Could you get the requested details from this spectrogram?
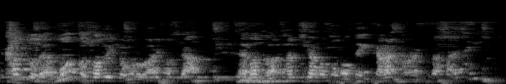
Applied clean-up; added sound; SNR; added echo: classical method WPE with log-MMSE.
